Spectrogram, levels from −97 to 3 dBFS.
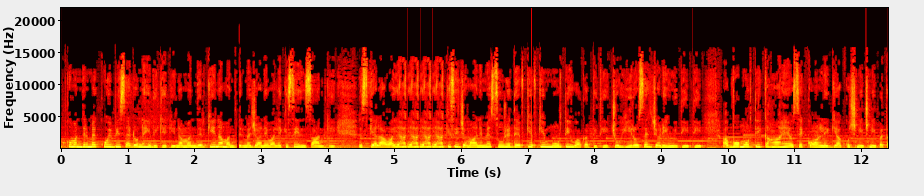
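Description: At 2.63 s there's a gap at a join of encoded pieces: the sound drops out for about 45 ms, roughly 2.63 to 2.67 s, with smeared edges, then picks up exactly where it left off. That happens when separately encoded chunks, here apparently about 10 s long, get stitched together without trimming the encoder's start-up delay and end padding, so that bit of silence stays in.

Then come repeated buffers, where playback ran dry and the device replayed its last block instead of waiting. Each repeat is about 186 ms, which fits an 8192-sample buffer. The worst is 5.20 to 5.76 s, where one piece plays three extra times, a stutter with hard joins. Single extra plays follow at 7.06 to 7.25 s, 9.47 to 9.66 s and 12.07 to 12.26 s. Nothing seems skipped afterwards; the sound just resumes late.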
